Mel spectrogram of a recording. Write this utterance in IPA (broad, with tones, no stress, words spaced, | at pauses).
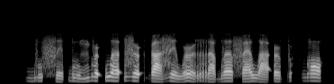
bu˧˥˧ fe˩˥ɓu˨˩˦ mbə˞˥ʔwɜ˧˥ʔ zə˞˦˨ʔɠa˨˩˦ze˨˩˦w ə˞˨˩˦ra˨˩˦bɜ˦˨fæ˧˥˧ wa˩˥ʔə˞˧˥p | ɡɔ˦˨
